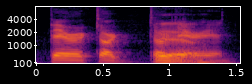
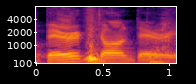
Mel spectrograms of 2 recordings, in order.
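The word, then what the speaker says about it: Beric Dondarrion: Flaming sword yeah uh baric dardarian I definitely mispronounced his name I think you just I think you just mashed together like five characters names in that one no baric Dawn Dari okay there you go that was close so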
